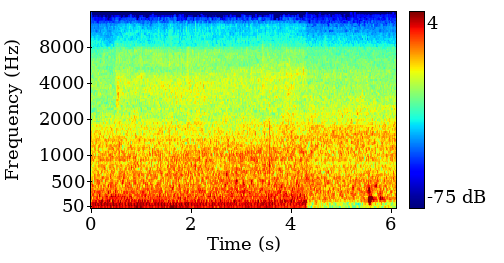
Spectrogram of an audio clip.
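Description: Steady rushing of shallow creek water running over rocks in a riffle. A low rumble on the microphone lies under it and cuts off about four seconds in. A brief short sound comes near the end.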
